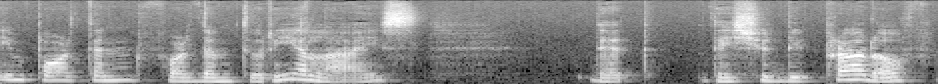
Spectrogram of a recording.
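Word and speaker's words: ث: important to make sure that your children can pronounce it perfectly, this letter. It's tha, not sa, or other pronunciation. It should be tha, perfect.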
